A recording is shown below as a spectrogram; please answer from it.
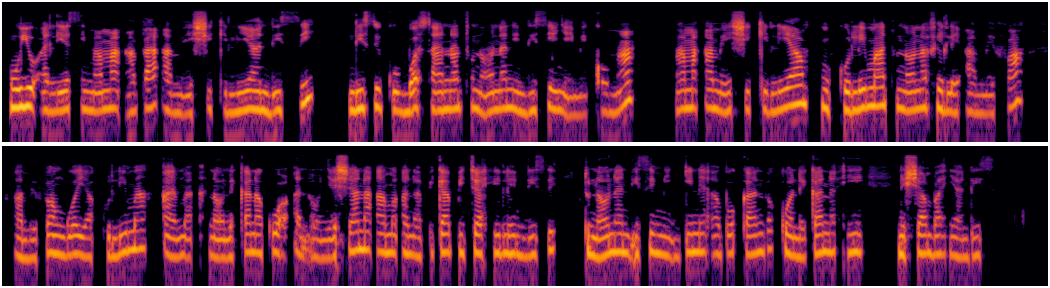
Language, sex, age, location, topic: Swahili, female, 25-35, Nakuru, agriculture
